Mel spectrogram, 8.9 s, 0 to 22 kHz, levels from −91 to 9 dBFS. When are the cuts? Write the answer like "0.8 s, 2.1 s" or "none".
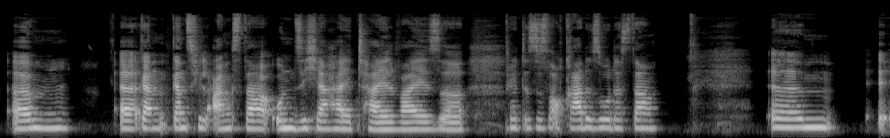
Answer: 1.4 s, 5.1 s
